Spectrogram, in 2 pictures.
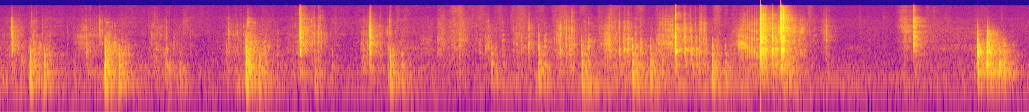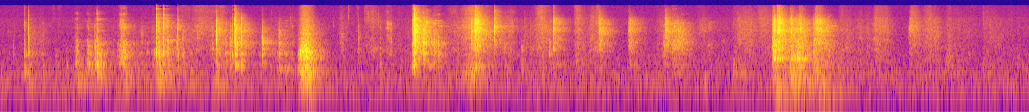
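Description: Screws driven by hand with a screwdriver into the hardwood elm of a clamped table frame, and the frame and bar clamps handled: a string of irregular clicks, knocks and creaks of metal and wood.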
